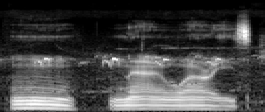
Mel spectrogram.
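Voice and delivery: low, slow sly rat hiss; greedy rats hissing. Acted. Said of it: "they hissed".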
